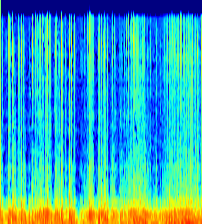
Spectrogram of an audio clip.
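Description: Long almond-shaped fake press-on nails on both hands scratch the hollow woven metal dome grille of a pink microphone up close. The result is a continuous, dense, deep rumbling scrape with a low hum-like body and quick brighter crackling flicks layered on top.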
